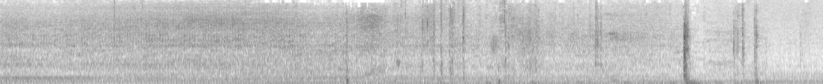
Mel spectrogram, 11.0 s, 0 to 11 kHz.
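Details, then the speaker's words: BMW 5 Series diesel after replacing worn exhaust mounts: deep, even idle with only slight vibration and no rattles, far stiller than before when the rear exhaust shook and vibrated into the cabin. "the exhaust is honestly so still i mean there is obviously the slight vibration but that is tons better than it was before"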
